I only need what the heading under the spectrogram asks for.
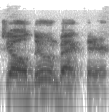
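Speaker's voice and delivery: very strong put-on Southern accent. Imagining American pilots mocking European astronauts, in a very strong Southern accent. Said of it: "in very strong Southern accents".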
